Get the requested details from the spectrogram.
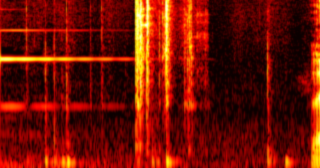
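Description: A telephone handset clatters as it is picked up.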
